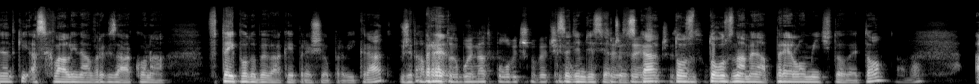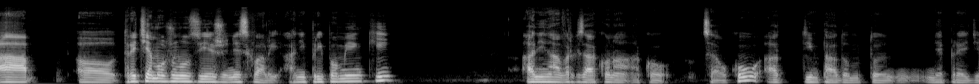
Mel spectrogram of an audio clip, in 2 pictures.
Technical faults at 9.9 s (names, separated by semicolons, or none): none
